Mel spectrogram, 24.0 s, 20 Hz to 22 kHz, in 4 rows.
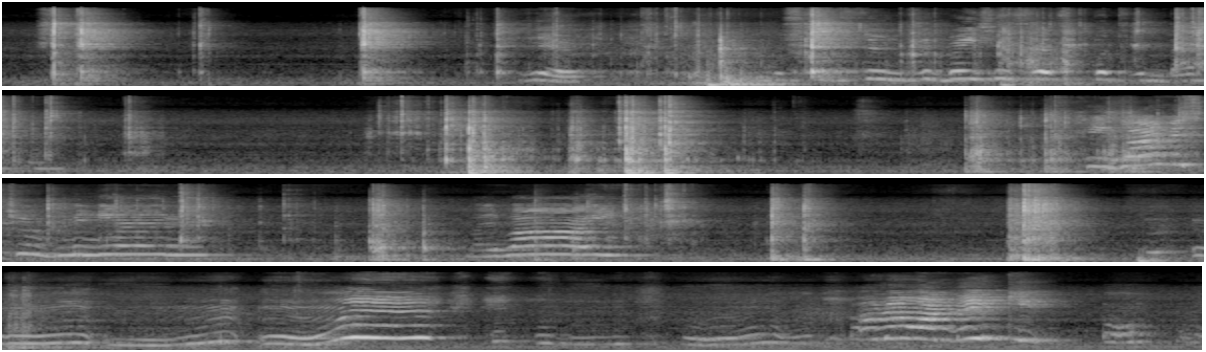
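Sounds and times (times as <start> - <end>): plastic toy tools clicking: 4.0 - 6.8
child's wordless vocal sounds: 17.8 - 24.0.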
